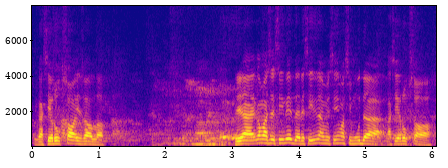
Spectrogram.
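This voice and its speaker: A man's voice: sits high, fairly quick. A man teaching Quran recitation to a class in a prayer room, patiently drilling letter sounds one by one. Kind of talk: tajwid class, coaching students. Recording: roomy hall, dull lo-fi sound, crowd around.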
